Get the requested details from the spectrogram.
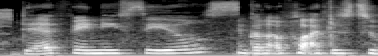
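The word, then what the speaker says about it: Définicils: Difficile. Let's put it in Google Translate and she'll say it for us. Okay, I definitely said it wrong. Listen to this. Definiciles.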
